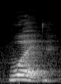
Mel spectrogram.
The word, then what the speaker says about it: would: doing in these words the silent l is saying say your broad sound let's sound it out would the next word is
